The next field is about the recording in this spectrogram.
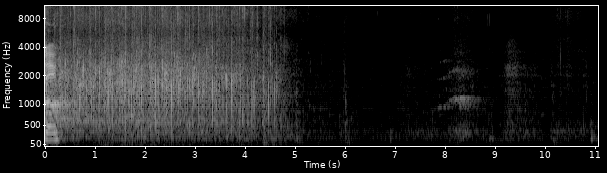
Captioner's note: applause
